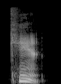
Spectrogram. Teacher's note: pronunciation between the positive form can and the negative form can't sometimes you can hear the letter T when we say can't but other times it is harder to hear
